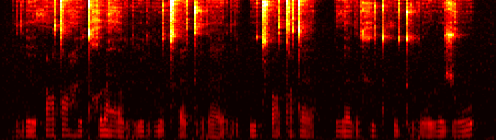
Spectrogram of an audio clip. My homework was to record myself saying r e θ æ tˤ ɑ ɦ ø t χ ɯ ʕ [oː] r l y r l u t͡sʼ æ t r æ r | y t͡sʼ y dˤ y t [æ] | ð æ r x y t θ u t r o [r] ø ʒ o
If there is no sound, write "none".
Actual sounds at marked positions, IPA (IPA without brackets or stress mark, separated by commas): o, æ, ɹ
